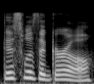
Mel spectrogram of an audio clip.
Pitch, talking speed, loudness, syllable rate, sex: 235 Hz, 255 wpm, -15 LUFS, 4.4 syllables/s, female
